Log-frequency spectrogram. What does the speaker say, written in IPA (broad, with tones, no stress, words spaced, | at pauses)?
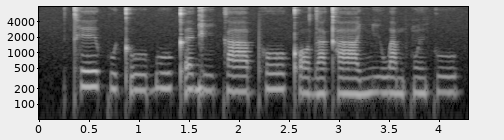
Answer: tʰeː˦kʷi˨kʼuː˨ɓuː˦ kʼɛ˦ɡiː˨ kaː˨pʰoː˦ kʼɔ˨da˨kʰaː˨ ɲi˨wa˨mkʷĩ˨ku˦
